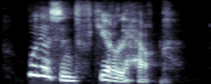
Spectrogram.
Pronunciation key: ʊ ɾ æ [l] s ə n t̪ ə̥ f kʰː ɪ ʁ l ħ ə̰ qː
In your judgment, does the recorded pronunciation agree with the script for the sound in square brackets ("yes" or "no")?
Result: no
